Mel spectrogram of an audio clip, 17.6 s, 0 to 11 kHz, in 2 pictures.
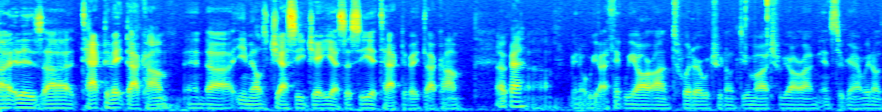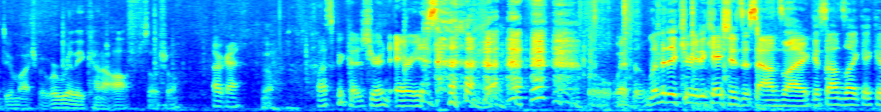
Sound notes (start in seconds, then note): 13.0 laughs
